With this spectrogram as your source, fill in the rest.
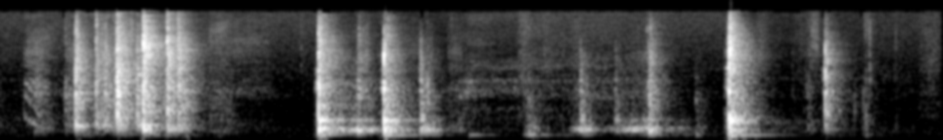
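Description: A hard case knocks and scrapes on a hard floor.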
